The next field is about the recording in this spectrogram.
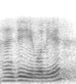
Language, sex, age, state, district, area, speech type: Hindi, male, 18-30, Bihar, Samastipur, urban, conversation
